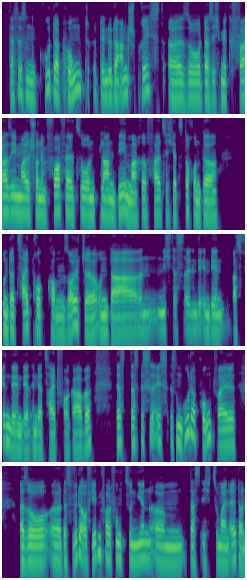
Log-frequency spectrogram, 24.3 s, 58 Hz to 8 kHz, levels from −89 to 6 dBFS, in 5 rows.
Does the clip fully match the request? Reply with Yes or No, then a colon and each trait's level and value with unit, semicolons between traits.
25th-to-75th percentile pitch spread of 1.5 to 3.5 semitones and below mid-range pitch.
Yes: average, 2.7 semitones; low, 120 Hz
